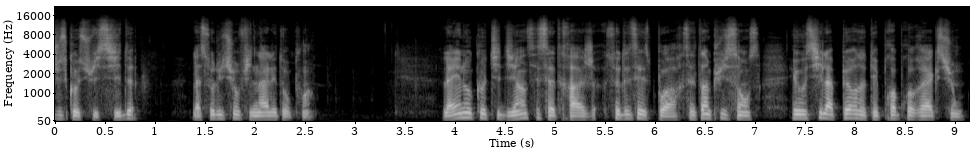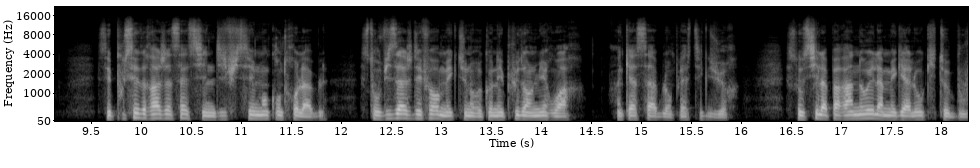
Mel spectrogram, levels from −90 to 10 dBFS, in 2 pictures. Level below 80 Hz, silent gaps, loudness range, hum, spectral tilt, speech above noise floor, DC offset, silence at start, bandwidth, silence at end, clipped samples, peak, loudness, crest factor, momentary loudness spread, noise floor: -78 dBFS; none; 3 LU; none; -4.5 dB/octave; 52 dB; under 0.1%; 0 s; 14.5 kHz; 0 s; under 0.1%; -2 dBFS; -23 LUFS; 22 dB; 10 LU; -75 dBFS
